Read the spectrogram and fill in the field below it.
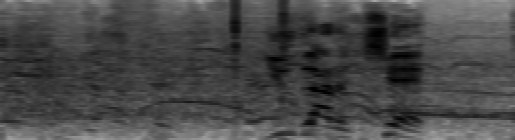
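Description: A bare foot kick lands with a dull thud.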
